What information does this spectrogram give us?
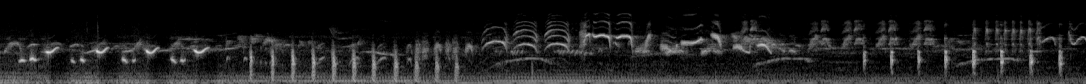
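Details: A caged yellow-billed Chinese hwamei sings on a rainy morning a day after arriving, still not fully confident. A varied song mixes sharp repeated tick notes, bursts of arched high whistles and slurred phrases at a brisk, irregular pace.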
